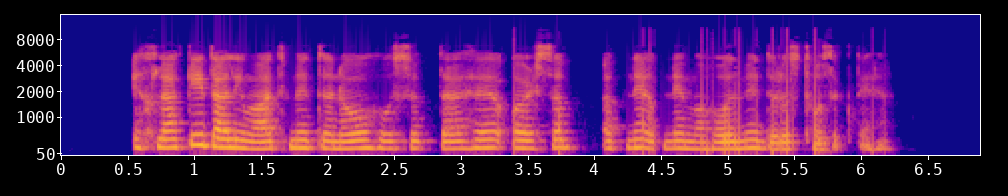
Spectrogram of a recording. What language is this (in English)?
Urdu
